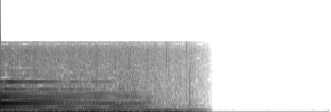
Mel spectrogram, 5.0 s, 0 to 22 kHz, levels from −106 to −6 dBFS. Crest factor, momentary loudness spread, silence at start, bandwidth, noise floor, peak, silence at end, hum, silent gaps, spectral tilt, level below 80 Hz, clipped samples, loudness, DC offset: 20 dB; 23 LU; 0 s; 4.8 kHz; -43 dBFS; -4 dBFS; 2.05 s; none; none; -11 dB/octave; -32 dBFS; under 0.1%; -25 LUFS; under 0.1%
